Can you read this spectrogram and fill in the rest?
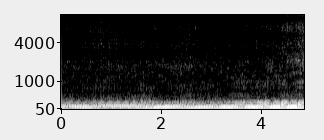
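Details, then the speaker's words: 2002 BMW 745i V8, flood-damaged electrics, after power control module swap: deep, loud, steady rumble at idle with raw unmuffled bark; catalytic converters were removed and sold, so both pipes run open and the car is that loud. "And the catalytic converters are gone due to someone selling them as parts. And that's why this vehicle is that loud."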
